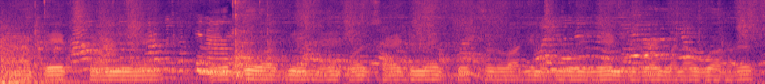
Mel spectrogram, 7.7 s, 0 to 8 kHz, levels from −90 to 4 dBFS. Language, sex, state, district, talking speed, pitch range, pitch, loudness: Hindi, male, Uttar Pradesh, Etah, 135 wpm, 110-115 Hz, 110 Hz, -19 LUFS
